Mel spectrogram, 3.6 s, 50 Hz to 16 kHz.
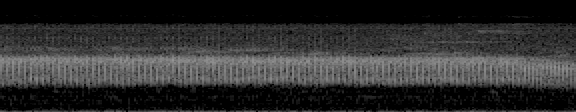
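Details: European nightjar recorded in 2019, giving a steady, unbroken mechanical churr, a fast dry trill held at one pitch for the whole stretch with no other sounds.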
